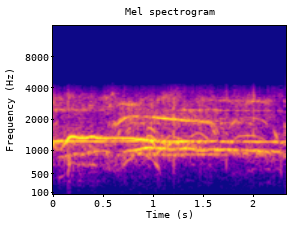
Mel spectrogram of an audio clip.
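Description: Several high-pitched voices shouting and screaming together in excitement, with long held cries overlapping for most of the two seconds before tailing off near the end.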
